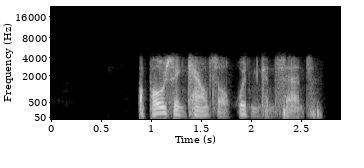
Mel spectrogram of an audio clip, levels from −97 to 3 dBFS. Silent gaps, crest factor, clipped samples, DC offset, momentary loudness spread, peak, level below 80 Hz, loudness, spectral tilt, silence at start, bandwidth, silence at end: none; 22 dB; under 0.1%; under 0.1%; 12 LU; -2 dBFS; -54 dBFS; -22 LUFS; -4 dB/octave; 0.9 s; 4.5 kHz; 0.2 s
